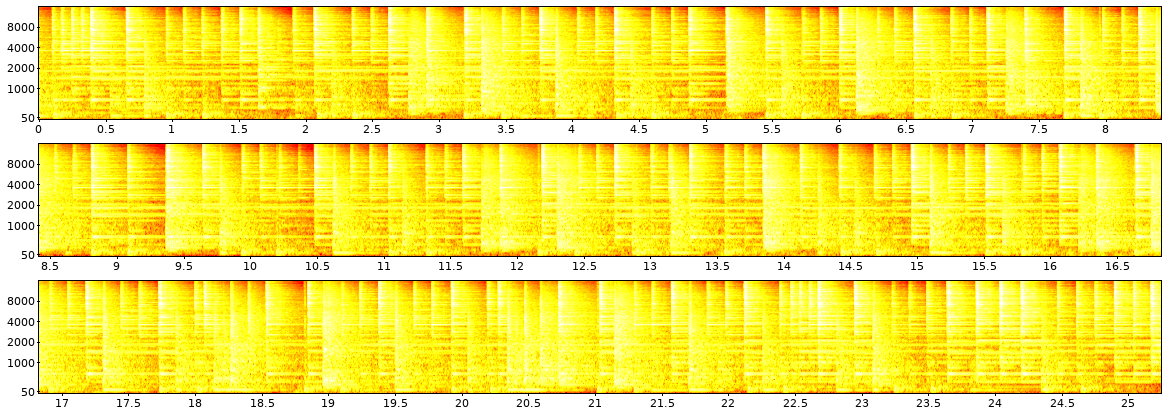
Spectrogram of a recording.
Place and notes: Palacio de Gobierno, Cienfuegos, Cuba - Percussionist practicing in open courtyard upstairs
A fantastic percussionist practicing in the open-air courtyard upstairs in the Palacio de Gobierno.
